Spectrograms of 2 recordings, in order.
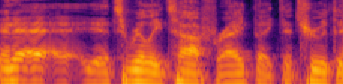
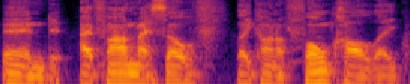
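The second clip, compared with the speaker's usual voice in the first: ordinary talk, nothing marked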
